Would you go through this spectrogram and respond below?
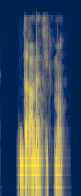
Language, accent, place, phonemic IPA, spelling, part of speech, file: French, France, Lyon, /dʁa.ma.tik.mɑ̃/, dramatiquement, adverb, LL-Q150 (fra)-dramatiquement.wav
- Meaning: dramatically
